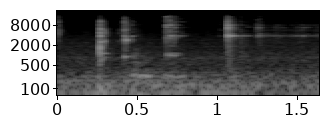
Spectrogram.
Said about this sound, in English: Would you mind, I'm going to pop the top on this since we're talking beer here.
